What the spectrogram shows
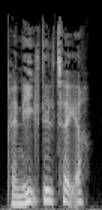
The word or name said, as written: paneldeltager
